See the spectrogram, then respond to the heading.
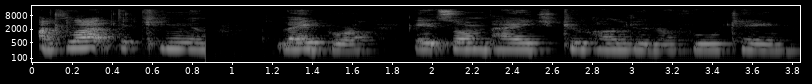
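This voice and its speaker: A bookish young girl at bedtime, played by a female actor, polite and a little cheeky. Her fairly high voice echoes in the room, slightly away from the mic. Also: steady tone, moderate pace, distant mic, close to an everyday voice. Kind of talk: amateur drama dialogue.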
